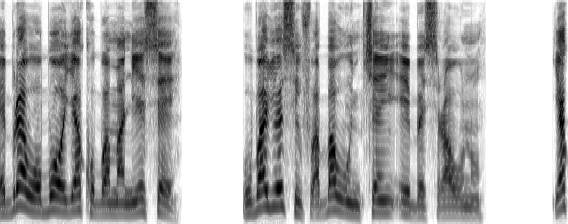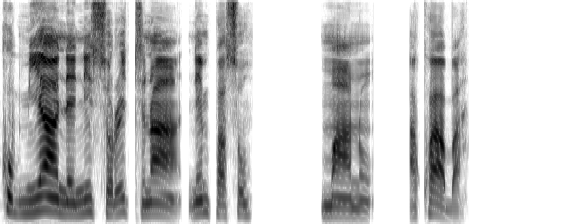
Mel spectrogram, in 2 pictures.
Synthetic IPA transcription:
æ˨bi˦ɾa˦˨wɔ˨bɔ˦ɔ˨ja˦kʰo˨ba˨mã˨nɪ̃˨˦ɛ˦sɛ˦ | wɔ˨ba˦jo˦se˨fa˨ba˦wʊ̃˨ɲ̩˨t͡ɕʰɛ̃˦nɛ˦bɛ˨sɪ˨ɾa˨wʊ˦nʊ̃˦ | ja˦kʰo˨b̚mĩ˨˦a˦˨nɛ̃˨nĩ˦sɔ˨ɾɪ˦tʰɪ˨nãː˦˨nɪ̃˦m̩˦pʰa˨sʊ˦˨ | mãː˨nʊ̃˨ | a̰˨kʷʰaː˦a˨ba̰˨

